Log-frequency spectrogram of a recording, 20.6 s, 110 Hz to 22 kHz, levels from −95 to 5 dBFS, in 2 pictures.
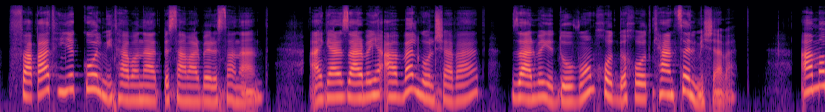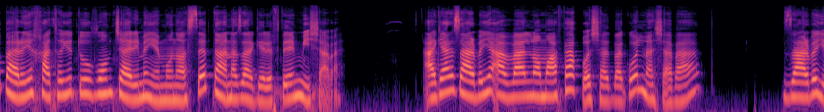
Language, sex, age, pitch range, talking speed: Persian, female, 20-39, 195-265 Hz, 115 wpm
